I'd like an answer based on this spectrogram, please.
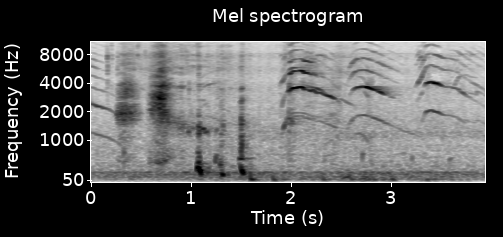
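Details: Rescued feral kittens, including two white ones, in a Los Angeles foster home, fussed over by Kodi, a cat who acts like their mother. Handling thumps and rustling come first, then three short, high meows, each falling in pitch.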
